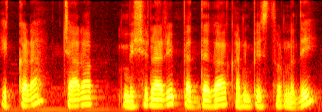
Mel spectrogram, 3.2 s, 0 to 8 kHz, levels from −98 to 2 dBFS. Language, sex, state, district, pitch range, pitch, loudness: Telugu, male, Telangana, Hyderabad, 105-140 Hz, 120 Hz, -17 LUFS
